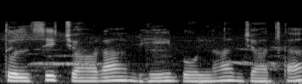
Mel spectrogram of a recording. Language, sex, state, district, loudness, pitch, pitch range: Hindi, female, Bihar, Patna, -17 LUFS, 165 Hz, 150-175 Hz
